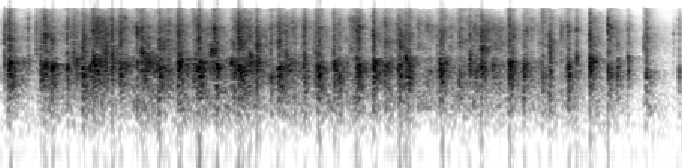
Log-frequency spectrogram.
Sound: applause

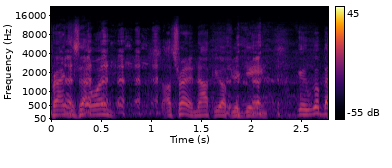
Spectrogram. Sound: laughs

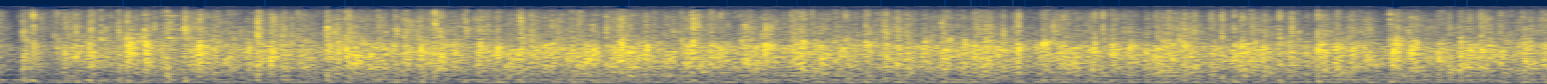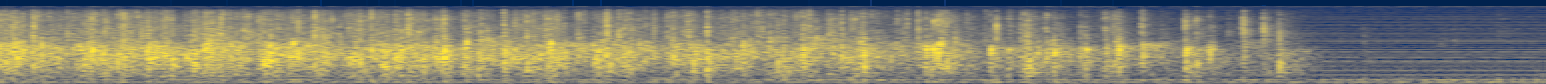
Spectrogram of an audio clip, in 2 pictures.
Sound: applause

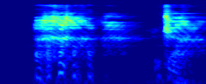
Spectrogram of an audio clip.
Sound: giggle

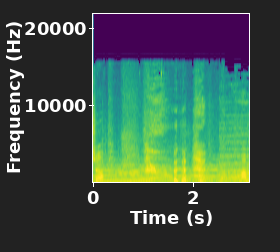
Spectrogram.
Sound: laughing

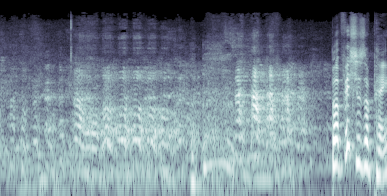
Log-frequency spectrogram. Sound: low chuckles of realization from audience

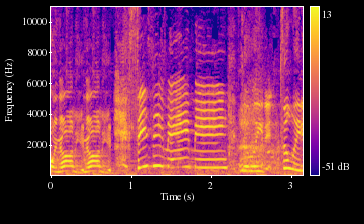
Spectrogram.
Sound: gasp

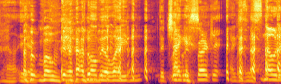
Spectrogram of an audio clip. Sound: laughing

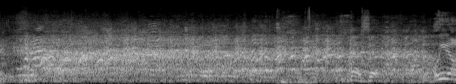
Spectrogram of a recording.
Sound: audience laughing

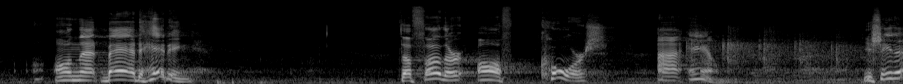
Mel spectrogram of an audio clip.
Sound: claps

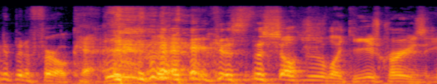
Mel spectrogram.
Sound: all laughing

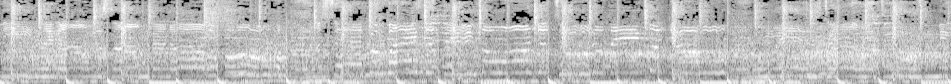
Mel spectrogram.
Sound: cheers and applause

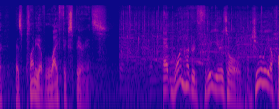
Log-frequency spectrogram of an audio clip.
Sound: applause

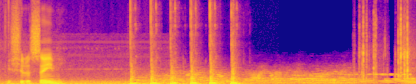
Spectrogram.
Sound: pounding on door

